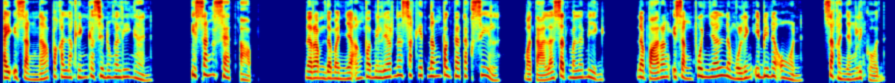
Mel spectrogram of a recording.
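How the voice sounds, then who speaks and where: A woman reading dramatic scripted story narration in a measured way, with short weighted phrases. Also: fairly low pitch, darkish tone, no echo, studio quality.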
